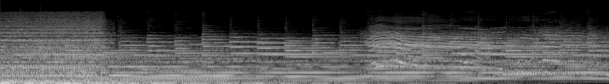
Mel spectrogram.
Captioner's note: suspenseful music; chimes ringing; cheering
